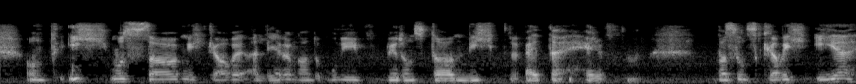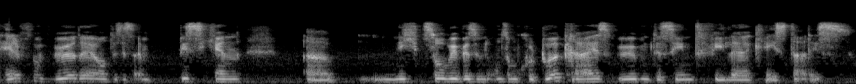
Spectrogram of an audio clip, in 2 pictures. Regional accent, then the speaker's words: Austria; now in Munich, Germany; die Nähe zu meiner alten Heimat Österreich. Ich bin selbst schon seit 2007 in Deutschland und lebe jetzt, muss ich sagen, eigentlich sehr gerne hier in München.

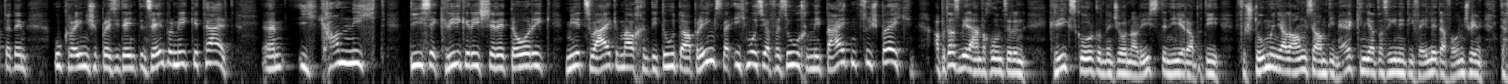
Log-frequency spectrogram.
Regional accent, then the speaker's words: Switzerland; Das ist ihnen ja in den letzten Jahren auch bei uns in der Schweiz ins Hirn gedrückt worden.

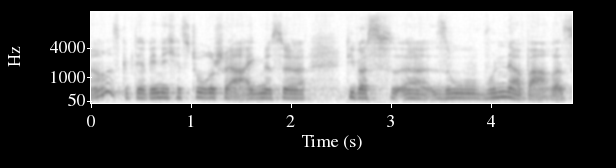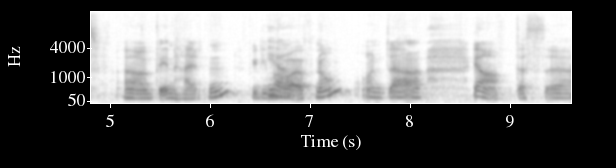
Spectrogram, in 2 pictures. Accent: Berlin, Germany; Versetzt wurde ich als kleines Kind, weil meine Familie aus Westdeutschland nach Berlin umgezogen ist und die kommen aus dem Rheinland.

